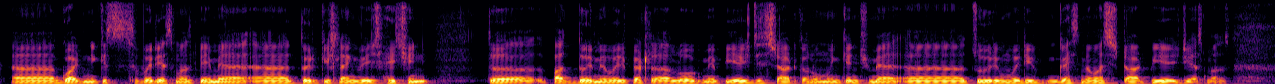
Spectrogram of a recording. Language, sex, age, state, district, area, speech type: Kashmiri, male, 30-45, Jammu and Kashmir, Shopian, rural, spontaneous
